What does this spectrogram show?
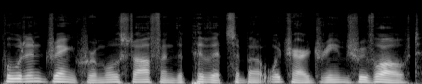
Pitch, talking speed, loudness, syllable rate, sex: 105 Hz, 185 wpm, -18 LUFS, 4.5 syllables/s, male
